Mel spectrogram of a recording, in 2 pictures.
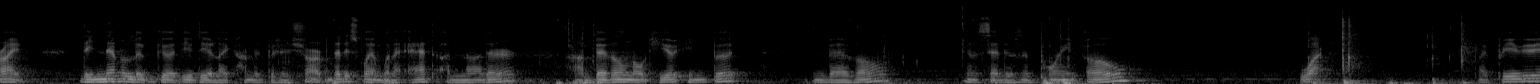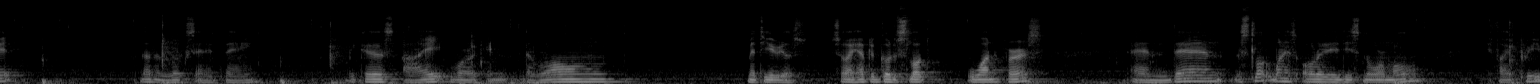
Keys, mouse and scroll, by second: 3.0 middle click, 4.1 middle click, 4.6 middle click, 5.2 middle click, 5.5 click, 5.7 shift+a, 9.0 middle click, 9.6-13.8 middle drag, 14.3 ctrl+shift+right click, 15.9 ctrl+shift+right click, 16.6 ctrl+shift+right click, 17.3 middle click, 17.8 middle click, 18.4 ctrl+shift+click, 18.9 middle click, 19.3 click, 20.0 Delete, 20.4 right click, 20.8 middle click, 21.4 middle click, 24.1-24.8 drag, 25.8 middle click, 26.6 middle click, 27.6 middle click, 30.2 ctrl+shift+click.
